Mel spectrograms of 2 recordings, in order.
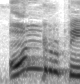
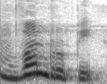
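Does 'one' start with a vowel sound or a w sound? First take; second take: vowel sound; w sound. First: The word 'one' starts with a plain vowel. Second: The word 'one' starts with a w sound. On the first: The speaker calls it wrong. "ओन रुपी नहीं पढ़ेंगे" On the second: The speaker calls it right. "इसे वन rupee"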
